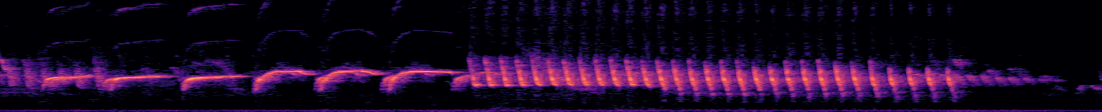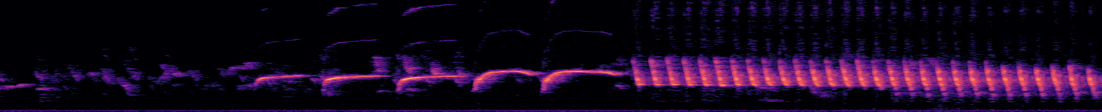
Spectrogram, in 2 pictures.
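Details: Canary song meant to encourage canaries to sing: a series of upswept whistled notes leading into a long, rapid, buzzy trill, a short gap with soft notes, then the same rising whistles and fast trill again.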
